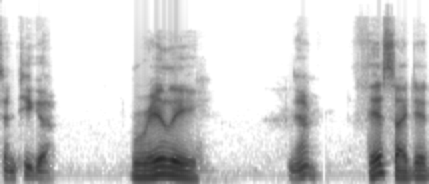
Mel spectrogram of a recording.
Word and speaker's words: Antigua: similarly Canadians call an island in the Caribbean Antigua Antigua qu but right you hear any of the locals pronounce it it's Antiga really yeah this I did not know Antiga okay I um I shall now because I'm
